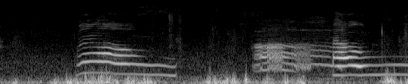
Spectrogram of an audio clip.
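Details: Female silver-and-white tabby cat, petted on a lap, threatens a disliked orange tabby rival that has appeared. Two drawn-out, tonal wails: the first slides down, the second is raspier and steadier. A low rumbling background runs throughout.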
